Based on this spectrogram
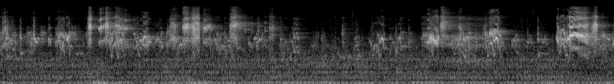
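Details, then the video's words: Lovebirds give scattered shrill squawks and twitters in loud bursts, with quieter chatter between them and a low hum throughout. "Lovebirds Sounds"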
